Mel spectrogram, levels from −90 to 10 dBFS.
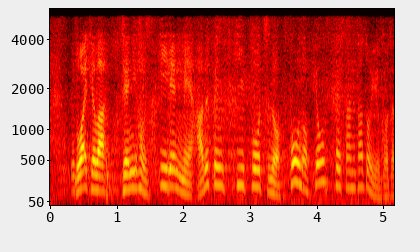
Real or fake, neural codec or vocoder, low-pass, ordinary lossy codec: fake; codec, 24 kHz, 0.5 kbps, DualCodec; 5.4 kHz; MP3, 48 kbps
